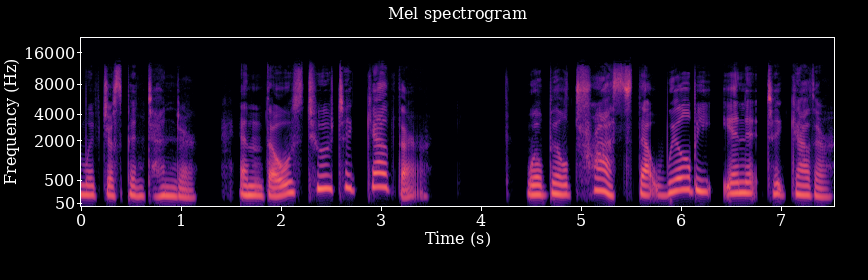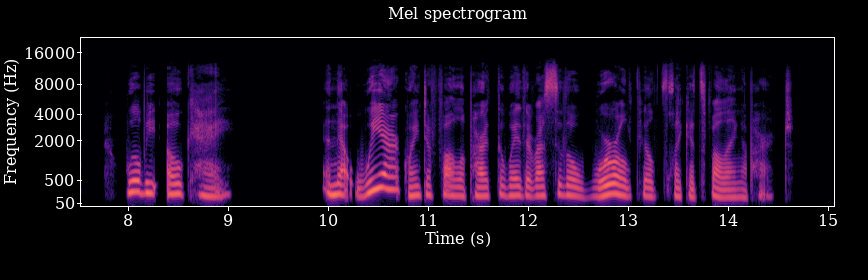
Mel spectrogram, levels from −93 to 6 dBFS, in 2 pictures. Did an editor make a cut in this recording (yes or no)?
no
